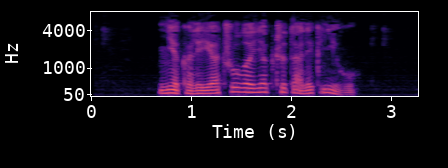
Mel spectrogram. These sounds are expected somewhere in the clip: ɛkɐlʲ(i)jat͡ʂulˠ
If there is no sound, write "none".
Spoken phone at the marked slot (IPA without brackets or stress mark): i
